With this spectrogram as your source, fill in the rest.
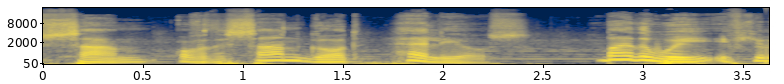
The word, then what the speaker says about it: Helios: Overall, Phaethon is usually described as being the son of Helios, in Greek pronounced Ilios. In some other accounts, like Hesiod, Helios is his grandfather.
